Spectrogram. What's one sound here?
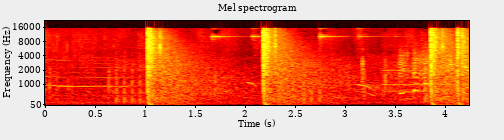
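A rifle fires single loud shots with a sharp echo.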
